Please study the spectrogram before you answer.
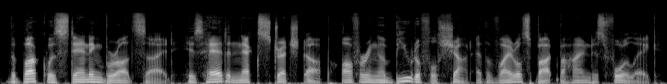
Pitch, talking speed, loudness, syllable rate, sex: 95 Hz, 205 wpm, -22 LUFS, 5.3 syllables/s, male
